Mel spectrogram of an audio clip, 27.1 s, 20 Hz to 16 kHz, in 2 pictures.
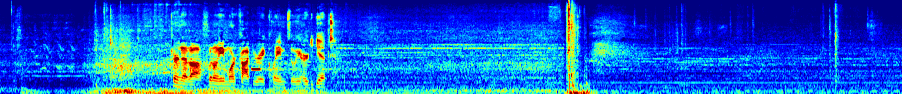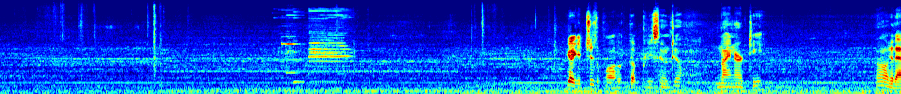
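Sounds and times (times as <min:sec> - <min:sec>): steady low hum: 0:00.0 - 0:27.0
short high-pitched tone: 0:17.6 - 0:18.9.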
